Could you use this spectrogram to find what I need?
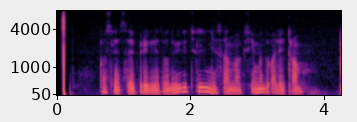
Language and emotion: Russian, neutral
